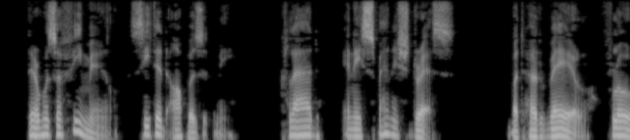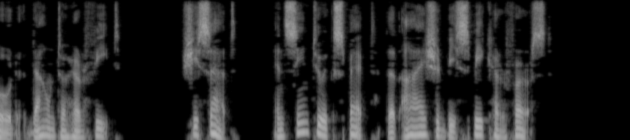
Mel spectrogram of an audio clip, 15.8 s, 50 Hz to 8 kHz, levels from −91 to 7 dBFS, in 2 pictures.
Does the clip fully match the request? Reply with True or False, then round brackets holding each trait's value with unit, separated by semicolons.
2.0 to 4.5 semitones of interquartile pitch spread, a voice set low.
True (3.9 semitones; 110 Hz)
